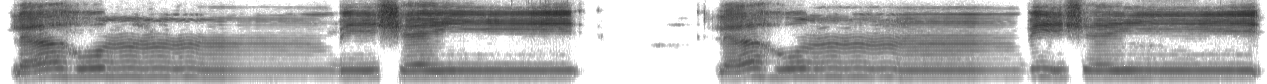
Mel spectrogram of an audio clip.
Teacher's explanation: Tu mim mati adalah when mim yang mati yang tak diberi tanda meets ba, say the mim sound with gunna for 2 beats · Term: ikhfa syafawi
